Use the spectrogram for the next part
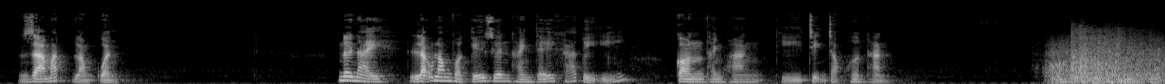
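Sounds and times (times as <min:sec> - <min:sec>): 
speech: 0:00.2 - 0:01.3, 0:03.4 - 0:09.0
thunder rumbling in a stormy sky over a lake: 0:10.4 - 0:11.6.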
